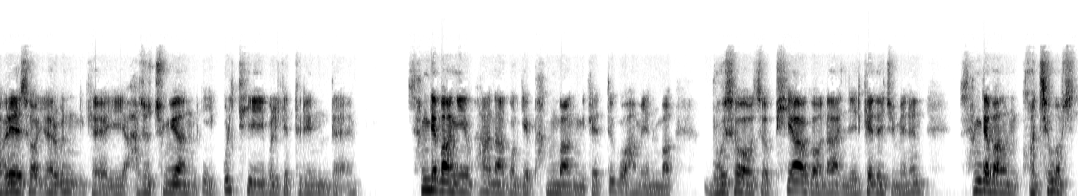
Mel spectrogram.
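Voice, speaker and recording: A man's voice: medium pitch, fairly even intonation, moderate pace, vocal fry, a little mellow, highs cut off. A man lecturing on couples communication, often acting out spouses' lines and filling his talk with small fillers. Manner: acts out spouses' lines in quotes; frequent filler words.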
